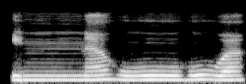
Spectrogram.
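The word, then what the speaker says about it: إِنَّهُ هُوَ: So as per Hafs and Asim, when you read this, you have in pronunciation, you have a split, you have a break. Innahu huwa. So the ha and ha is not being pronounced together. We'll see coming soon on how the pronunciation is.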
